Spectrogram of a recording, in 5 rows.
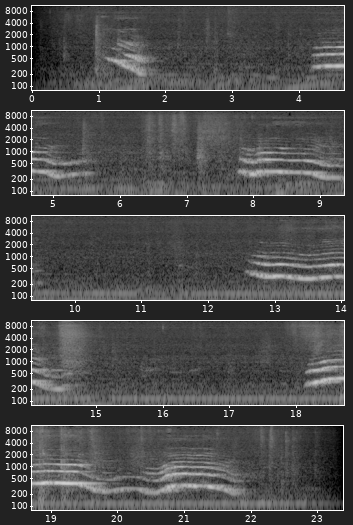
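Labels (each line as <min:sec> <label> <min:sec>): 0:00.8 A dog makes a short, low-pitched moan inside a room. 0:02.0
0:04.0 An Alaskan Malamute dog moans, starting with a high pitch and then lowering to a deeper tone. 0:05.6
0:07.7 A dog moans in a low tone that sharply rises in the middle. 0:09.6
0:12.4 An Alaskan Malamute moans with varying volume and sudden high-pitched tones like crying. 0:14.9
0:18.1 An Alaskan Malamute dog makes a long moan that starts high, dips to a lower tone, then rises again indoors. 0:22.2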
